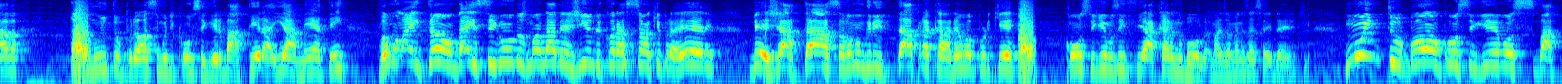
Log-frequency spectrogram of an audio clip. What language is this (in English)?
Portuguese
